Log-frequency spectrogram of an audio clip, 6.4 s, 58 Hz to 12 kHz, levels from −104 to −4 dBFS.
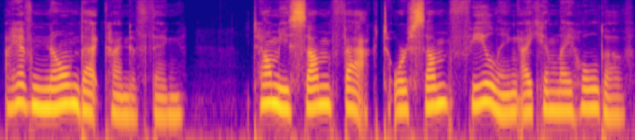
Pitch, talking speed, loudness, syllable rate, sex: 195 Hz, 180 wpm, -20 LUFS, 3.6 syllables/s, female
